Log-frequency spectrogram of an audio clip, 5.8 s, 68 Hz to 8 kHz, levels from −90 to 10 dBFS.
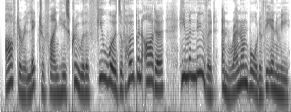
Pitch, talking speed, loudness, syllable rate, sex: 200 Hz, 215 wpm, -17 LUFS, 5.6 syllables/s, female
